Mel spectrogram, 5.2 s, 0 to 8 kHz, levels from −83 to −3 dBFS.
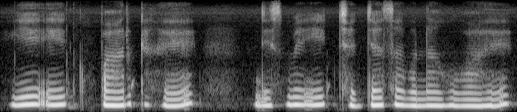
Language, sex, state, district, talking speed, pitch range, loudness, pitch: Hindi, female, Uttar Pradesh, Saharanpur, 125 wpm, 180-210 Hz, -18 LUFS, 200 Hz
